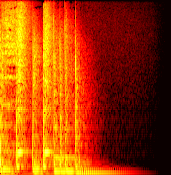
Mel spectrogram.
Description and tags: acoustic fills sound-effect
